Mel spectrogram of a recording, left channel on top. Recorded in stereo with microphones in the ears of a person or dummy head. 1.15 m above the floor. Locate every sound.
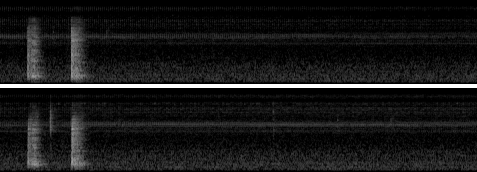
0.3 s footsteps: 60° left (ahead or behind), 2.5 m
